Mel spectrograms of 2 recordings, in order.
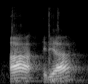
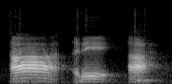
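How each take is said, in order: First: The ending is merged, giving two syllables. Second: The ending is split, giving three syllables. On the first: The ending is a diphthong. "são duas palmas?" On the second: The ending is a hiatus. "ou são três?"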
